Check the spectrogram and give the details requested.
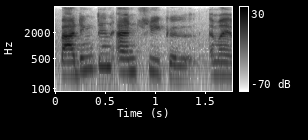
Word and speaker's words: Treacle: So Yes, they're two fluffy and cute Pomeranians called Paddington and Treacle. Am I pronouncing yes, that right?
